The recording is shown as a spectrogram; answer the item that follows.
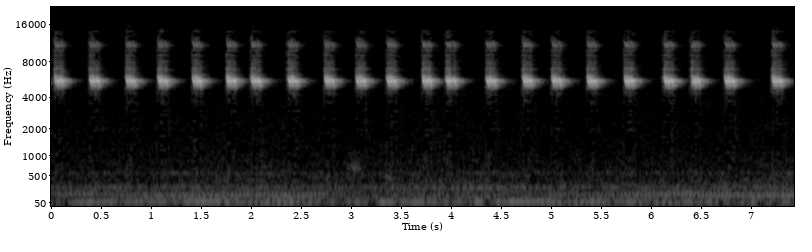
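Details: Field cricket (jangkrik sawah), a gacor lively singer, produces a regular train of shrill high chirps, about twenty-two at roughly three per second, over soft low rumble.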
